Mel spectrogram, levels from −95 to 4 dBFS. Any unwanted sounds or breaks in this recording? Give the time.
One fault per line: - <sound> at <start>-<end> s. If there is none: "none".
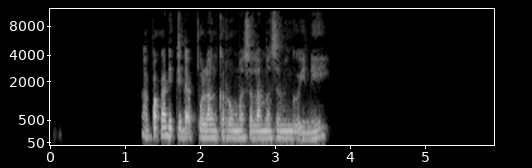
none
